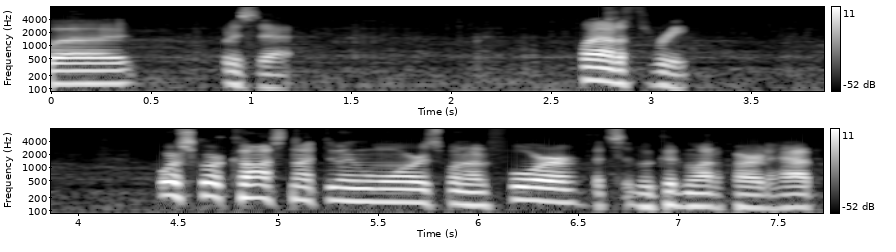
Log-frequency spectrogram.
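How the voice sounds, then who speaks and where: A man with a slight lisp from wearing a dental retainer, giving casual let's play commentary as he thinks aloud and weighs options one by one. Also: on the high side. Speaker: gaming video host.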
